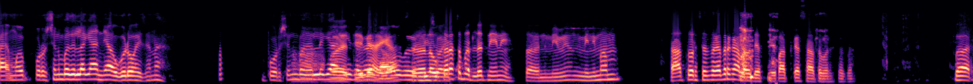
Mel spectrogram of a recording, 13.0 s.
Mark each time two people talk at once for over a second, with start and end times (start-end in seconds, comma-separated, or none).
3.9-6.1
